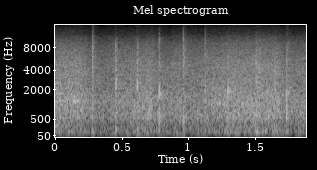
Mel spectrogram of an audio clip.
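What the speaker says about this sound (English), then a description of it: "it's raining. It is raining indeed." Steady rain falls in Boracay, a dense even hiss of drops with scattered sharper patters on a surface, close by and continuous, with no voices.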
